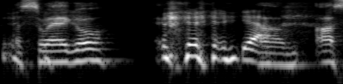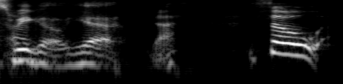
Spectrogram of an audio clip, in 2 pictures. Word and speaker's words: Oswego: who lives up there says it's pronounced Oswego yeah I think you're right I'm from Minnesota so we like the a you know Oswego yeah Oswego yeah yes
